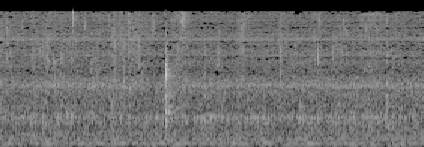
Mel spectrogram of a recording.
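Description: Creamy chicken stroganoff simmering with a low bubbling in an aluminium pressure-cooker pot, stirred with a spoon at first. There is a single sharp click about two seconds in.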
